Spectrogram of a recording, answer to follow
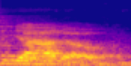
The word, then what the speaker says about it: Yaddo: But then in 2021, and I encourage all photographers to do this, I applied to Yaddo, rhymes with shadow, and I got in, and it was there that I workshopped it on the wall.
